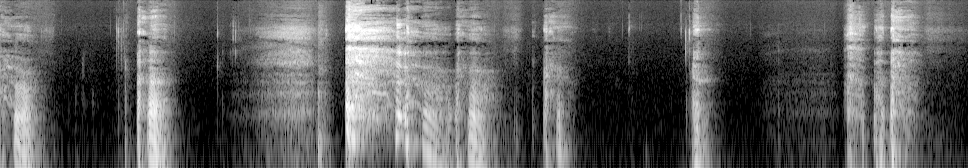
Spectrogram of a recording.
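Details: Persistent cough that won't go away, recorded in the morning: repeated harsh coughs in clusters, with a noisy indrawn breath partway through a lingering coughing fit.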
